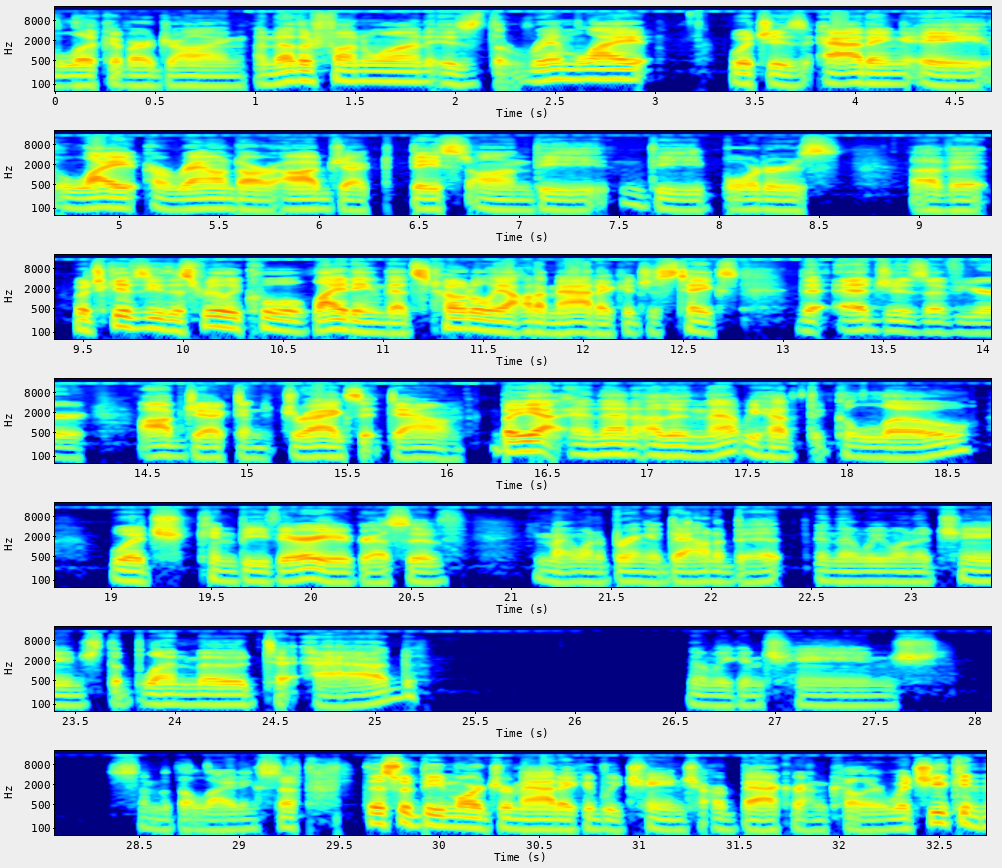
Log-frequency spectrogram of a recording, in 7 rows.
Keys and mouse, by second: 2.2-2.9 drag, 5.4-7.5 drag, 16.2 ctrl+z, 29.4 Tab.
